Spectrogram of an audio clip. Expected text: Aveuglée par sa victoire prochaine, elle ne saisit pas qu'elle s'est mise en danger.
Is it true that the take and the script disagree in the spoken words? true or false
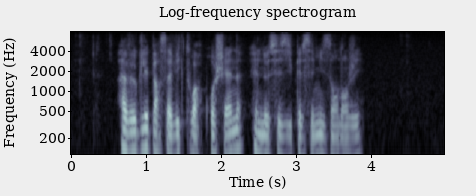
true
